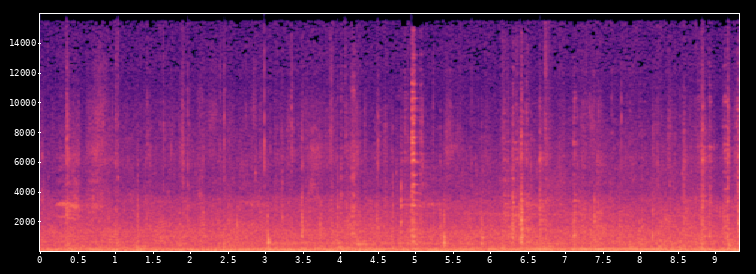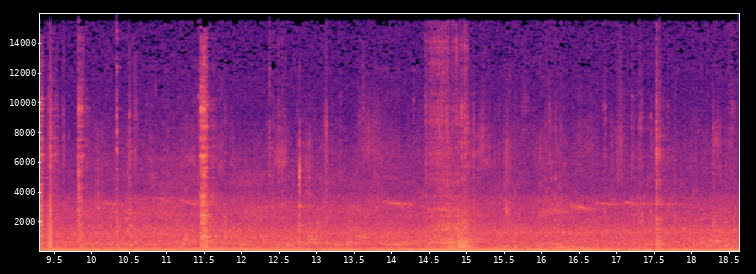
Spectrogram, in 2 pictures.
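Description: Open-air background with faint voices and a steady low hum, broken by a few sharp clicks; the band is not yet playing.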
